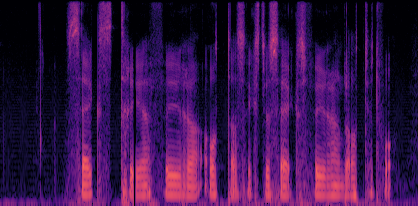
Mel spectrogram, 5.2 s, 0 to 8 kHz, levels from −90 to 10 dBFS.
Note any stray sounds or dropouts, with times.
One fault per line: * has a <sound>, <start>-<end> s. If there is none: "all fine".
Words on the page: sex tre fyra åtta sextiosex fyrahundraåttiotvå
* has a dropout, 1.7-1.7 s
